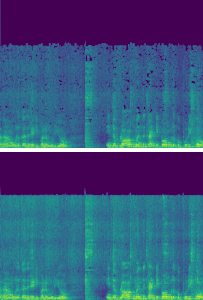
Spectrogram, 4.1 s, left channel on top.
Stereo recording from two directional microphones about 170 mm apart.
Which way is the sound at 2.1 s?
40° right (ahead or behind).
